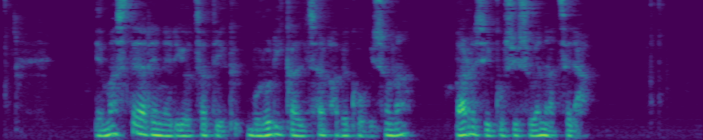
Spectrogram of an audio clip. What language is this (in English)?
Basque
